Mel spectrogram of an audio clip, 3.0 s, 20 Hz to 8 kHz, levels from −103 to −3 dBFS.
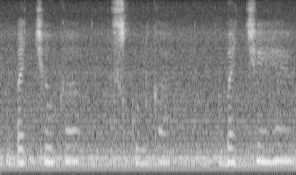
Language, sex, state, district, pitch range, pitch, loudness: Hindi, female, Odisha, Khordha, 255-275 Hz, 265 Hz, -18 LUFS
